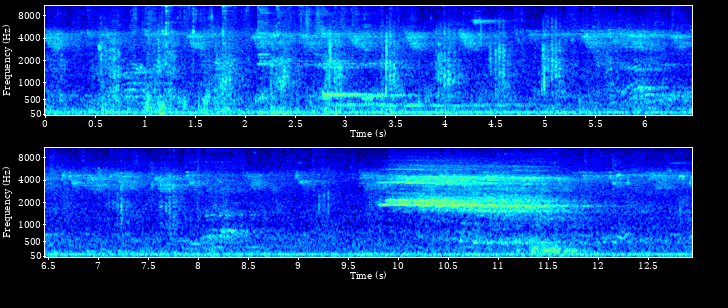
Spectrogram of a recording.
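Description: Faint hoofbeats of a reining horse loping on soft arena dirt, over a steady low hum. About ten seconds in comes a louder, high, drawn-out call that lasts over a second.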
